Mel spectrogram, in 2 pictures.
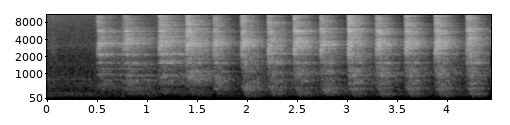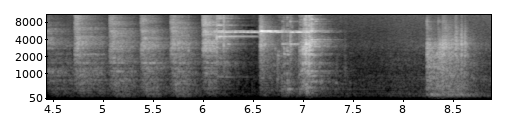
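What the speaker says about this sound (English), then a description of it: "Once that comes out, you can just take a screwdriver and knock it out." A screwdriver is struck to drive an upper control arm bolt out during a long-arm suspension install, giving a steady series of sharp metallic knocks in quick rhythm, then a scraping pause and a final louder knock, close up.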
